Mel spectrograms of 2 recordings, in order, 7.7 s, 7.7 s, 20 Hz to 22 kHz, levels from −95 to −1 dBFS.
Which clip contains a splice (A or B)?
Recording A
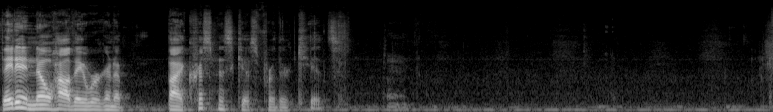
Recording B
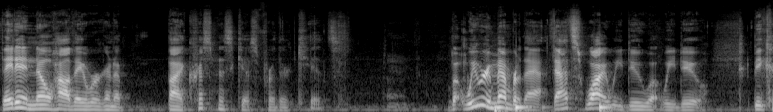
B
